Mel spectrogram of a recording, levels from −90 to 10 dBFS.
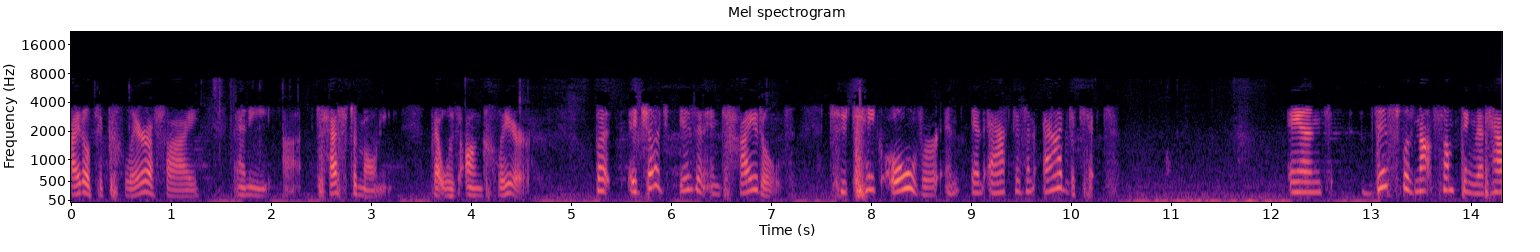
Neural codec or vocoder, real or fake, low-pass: none; real; 7.2 kHz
